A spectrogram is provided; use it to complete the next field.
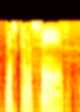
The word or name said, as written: Misconceived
